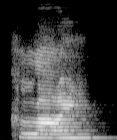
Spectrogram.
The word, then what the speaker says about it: climb: A gente tem swing, play, slide, climb. Eu não pronuncio o B. Climb, climb. Termino com a minha boca fechada. Não existe B aí, tá?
